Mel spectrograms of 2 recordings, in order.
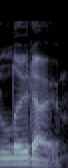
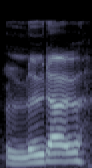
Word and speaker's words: Ludo: is the game called Ludo now it kind of rhymes with clue and that is the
